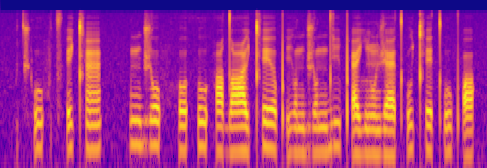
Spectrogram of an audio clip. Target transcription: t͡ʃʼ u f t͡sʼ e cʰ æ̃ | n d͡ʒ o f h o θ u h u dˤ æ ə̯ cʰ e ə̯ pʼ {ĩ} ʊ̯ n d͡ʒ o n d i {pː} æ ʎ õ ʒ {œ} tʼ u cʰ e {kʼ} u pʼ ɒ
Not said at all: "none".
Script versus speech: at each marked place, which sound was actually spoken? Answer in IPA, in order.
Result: i, pʼ, æ, tʼ

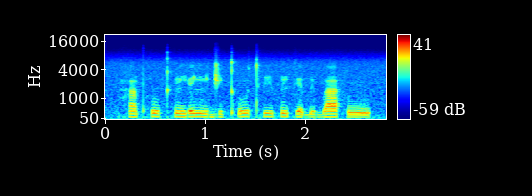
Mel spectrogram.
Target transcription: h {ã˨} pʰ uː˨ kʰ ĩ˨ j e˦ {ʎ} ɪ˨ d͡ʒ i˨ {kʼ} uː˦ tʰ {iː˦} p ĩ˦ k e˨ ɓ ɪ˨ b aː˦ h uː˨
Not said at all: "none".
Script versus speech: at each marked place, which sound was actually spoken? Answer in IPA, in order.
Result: ã˨, ɲ, kʼ, iː˦

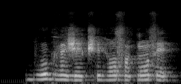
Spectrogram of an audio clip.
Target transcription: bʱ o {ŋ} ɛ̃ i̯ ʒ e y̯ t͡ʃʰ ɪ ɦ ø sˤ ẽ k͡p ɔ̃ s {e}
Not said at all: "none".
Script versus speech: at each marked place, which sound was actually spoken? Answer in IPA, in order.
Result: ɡʱ, e

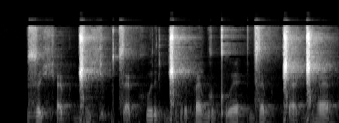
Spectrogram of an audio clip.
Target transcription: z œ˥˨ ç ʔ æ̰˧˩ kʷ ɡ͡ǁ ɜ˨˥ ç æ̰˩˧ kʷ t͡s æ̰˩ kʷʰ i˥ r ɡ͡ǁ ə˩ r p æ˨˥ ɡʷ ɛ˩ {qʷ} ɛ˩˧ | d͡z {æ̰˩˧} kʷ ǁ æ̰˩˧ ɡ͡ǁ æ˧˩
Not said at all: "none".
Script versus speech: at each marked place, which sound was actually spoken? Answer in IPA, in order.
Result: kʷʼ, æ˩˧

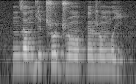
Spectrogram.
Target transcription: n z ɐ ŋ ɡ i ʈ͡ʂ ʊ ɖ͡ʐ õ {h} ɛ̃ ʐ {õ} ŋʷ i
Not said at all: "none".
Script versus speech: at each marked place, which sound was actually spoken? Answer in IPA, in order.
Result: h, õ

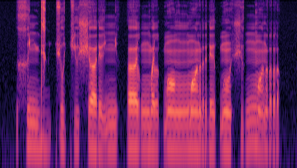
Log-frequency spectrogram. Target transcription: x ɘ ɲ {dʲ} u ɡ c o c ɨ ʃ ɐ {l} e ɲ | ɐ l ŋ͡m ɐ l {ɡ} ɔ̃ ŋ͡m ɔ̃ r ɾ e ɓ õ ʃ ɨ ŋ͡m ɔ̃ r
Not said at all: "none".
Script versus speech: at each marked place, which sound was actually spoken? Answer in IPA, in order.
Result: dʲ, ɾ, ɓ

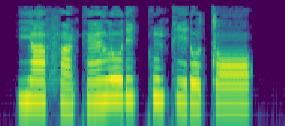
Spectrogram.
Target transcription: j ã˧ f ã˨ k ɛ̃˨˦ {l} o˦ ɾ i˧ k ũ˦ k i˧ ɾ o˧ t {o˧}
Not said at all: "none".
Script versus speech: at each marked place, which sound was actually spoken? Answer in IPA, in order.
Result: l, ɔ˧

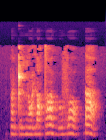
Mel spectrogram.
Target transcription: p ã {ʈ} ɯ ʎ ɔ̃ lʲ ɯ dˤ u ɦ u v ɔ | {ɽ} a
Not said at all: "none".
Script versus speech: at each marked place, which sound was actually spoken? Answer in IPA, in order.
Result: ʈ, ɽ

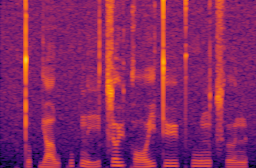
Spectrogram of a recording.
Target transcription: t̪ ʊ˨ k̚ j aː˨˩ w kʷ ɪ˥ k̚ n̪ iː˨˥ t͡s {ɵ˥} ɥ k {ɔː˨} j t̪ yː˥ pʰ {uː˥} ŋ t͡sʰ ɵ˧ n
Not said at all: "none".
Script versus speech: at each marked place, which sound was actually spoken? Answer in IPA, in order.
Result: ɵ˥, ɔː˨˥, uː˥

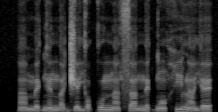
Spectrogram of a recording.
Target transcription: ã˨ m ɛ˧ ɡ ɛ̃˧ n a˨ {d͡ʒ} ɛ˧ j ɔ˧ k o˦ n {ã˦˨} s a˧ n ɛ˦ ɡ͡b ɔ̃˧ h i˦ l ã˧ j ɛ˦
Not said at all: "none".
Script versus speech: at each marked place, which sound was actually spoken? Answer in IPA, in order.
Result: d͡ʒ, ã˧

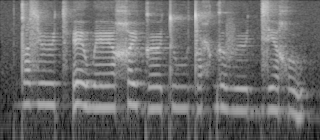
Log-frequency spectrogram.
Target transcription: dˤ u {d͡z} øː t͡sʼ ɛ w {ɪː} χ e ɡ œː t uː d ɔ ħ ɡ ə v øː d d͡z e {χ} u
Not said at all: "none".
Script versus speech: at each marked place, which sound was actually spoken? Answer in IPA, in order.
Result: z, ɛː, χ

